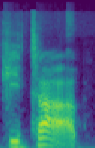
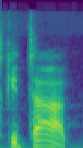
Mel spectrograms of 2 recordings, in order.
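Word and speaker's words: كتاب: he will know that the KTB is pronounced kitab.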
